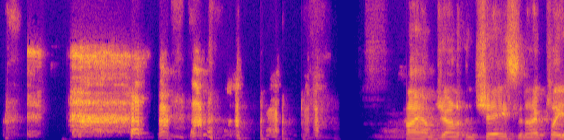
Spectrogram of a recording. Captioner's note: group laughing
